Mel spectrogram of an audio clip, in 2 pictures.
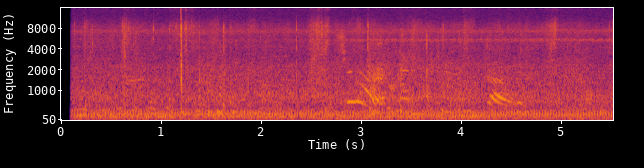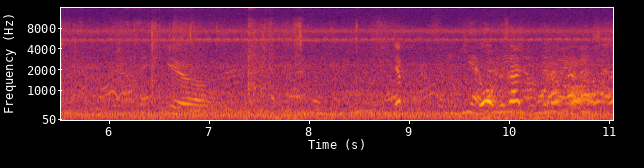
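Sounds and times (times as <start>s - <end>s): background chatter: 1.5s - 11.0s.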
